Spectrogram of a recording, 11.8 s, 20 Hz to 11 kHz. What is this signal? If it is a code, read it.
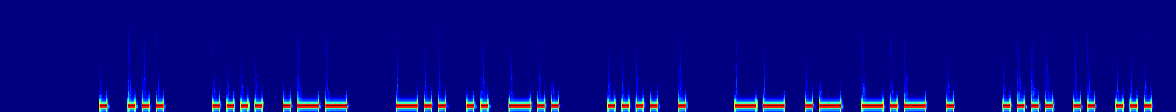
Morse code, heard as a keyed tone, about 17 wpm, 700 Hz. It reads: ES HW DID HE MAKE HIS
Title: Sentences from Top 400 Words and Abbreviations 17wpm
